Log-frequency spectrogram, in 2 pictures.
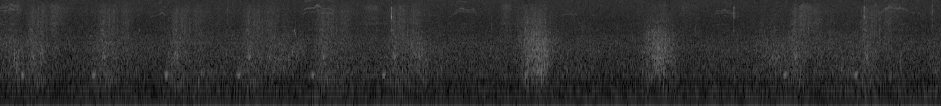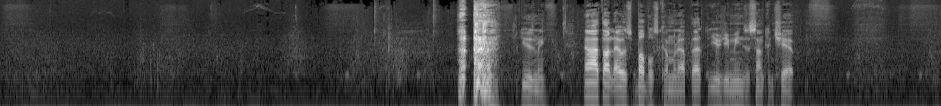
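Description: A paddle splashes softly in calm water with each stroke.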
